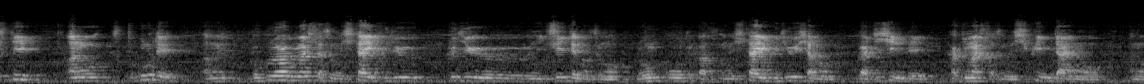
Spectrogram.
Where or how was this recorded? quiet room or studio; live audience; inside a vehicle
live audience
